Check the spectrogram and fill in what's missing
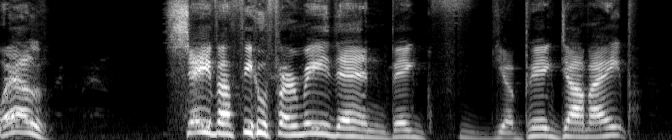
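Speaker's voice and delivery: slow, gruff, affectionate teasing. Voicing a guard answering someone in a well: insulting guard, almost affectionate. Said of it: "He's very insulting, but ... term of endearment".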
